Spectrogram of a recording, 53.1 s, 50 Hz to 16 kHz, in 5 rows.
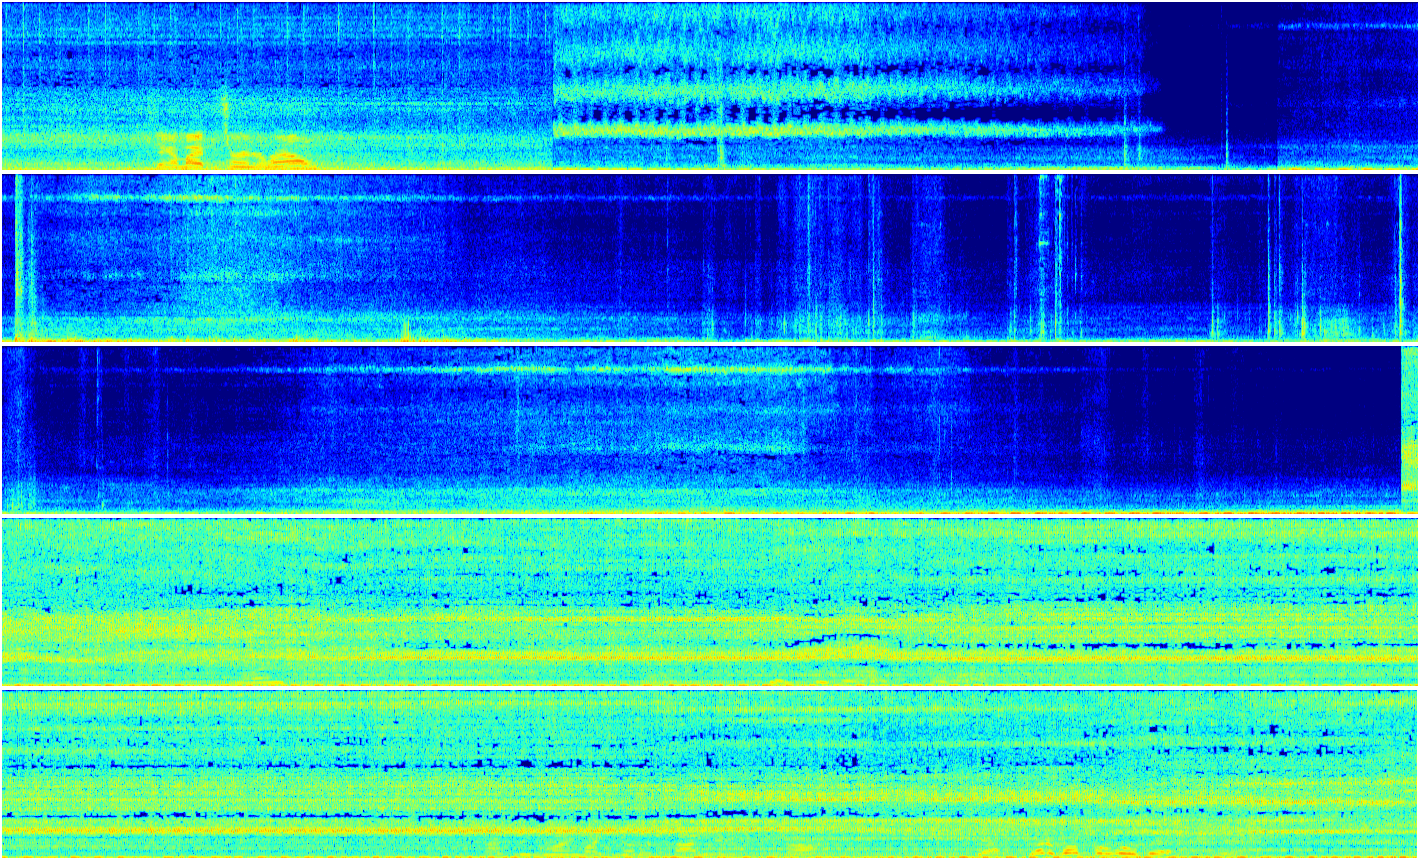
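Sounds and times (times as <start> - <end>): car engine idling: 0.0 - 53.0.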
